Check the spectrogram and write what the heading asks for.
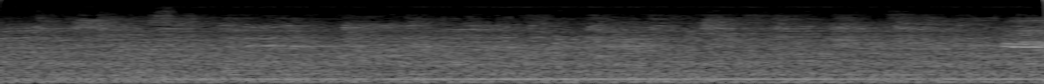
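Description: Ship's engines droning steadily: a constant low hum over a wash of noise.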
